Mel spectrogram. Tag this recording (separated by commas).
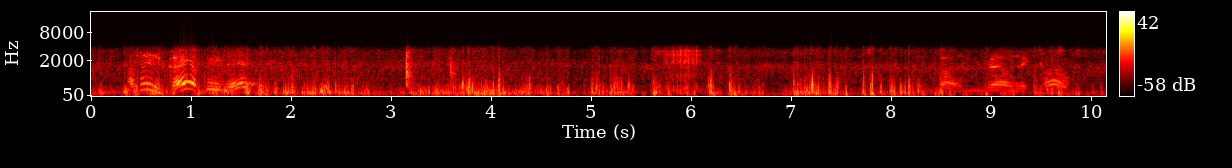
Speech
